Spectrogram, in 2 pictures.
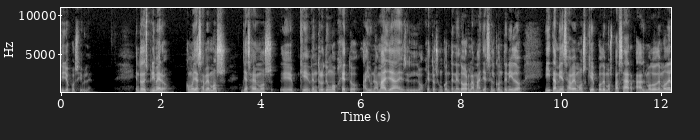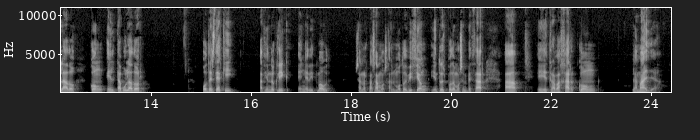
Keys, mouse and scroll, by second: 13.3-14.2 scroll, 14.2 Tab, 15.3 click.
